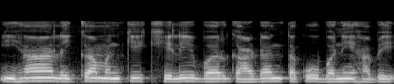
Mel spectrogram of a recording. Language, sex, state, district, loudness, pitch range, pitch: Chhattisgarhi, male, Chhattisgarh, Rajnandgaon, -14 LUFS, 135-145 Hz, 140 Hz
